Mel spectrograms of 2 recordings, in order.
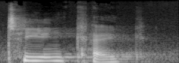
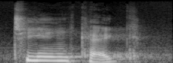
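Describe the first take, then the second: Both takes have the same delivery.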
